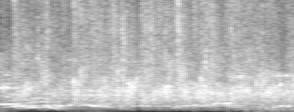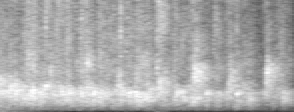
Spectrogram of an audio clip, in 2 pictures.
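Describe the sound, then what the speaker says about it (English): Wedding guests applaud the family with sustained, dense clapping from a sizable crowd, loud and steady throughout before tapering slightly at the end. "One more round of applause for the entire family"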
